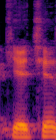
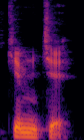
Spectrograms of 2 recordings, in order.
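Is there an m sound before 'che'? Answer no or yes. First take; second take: no; yes. First: It is said without an m sound before che. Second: It is said with an m sound before che. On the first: This way is acceptable but less usual. "Tu dirais kieche, ça va" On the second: This is the usual pronunciation. "en général ça se prononce kemche"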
